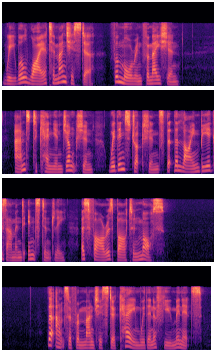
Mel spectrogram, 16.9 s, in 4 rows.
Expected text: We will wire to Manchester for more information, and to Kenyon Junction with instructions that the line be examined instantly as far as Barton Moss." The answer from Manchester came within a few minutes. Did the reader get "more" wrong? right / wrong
right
